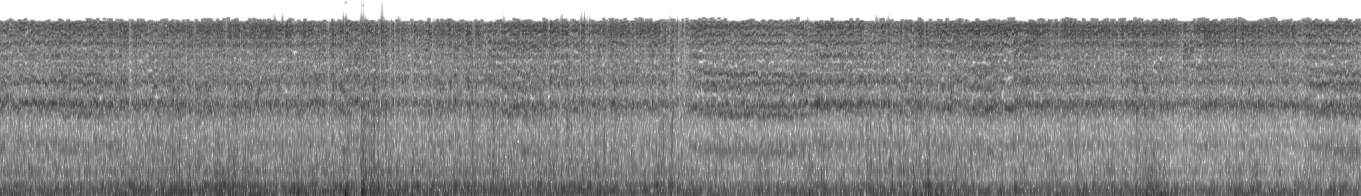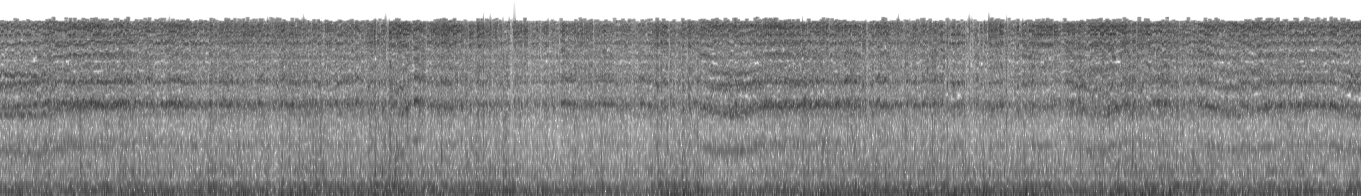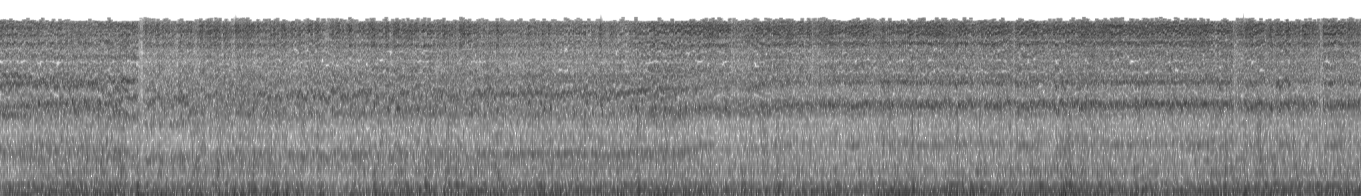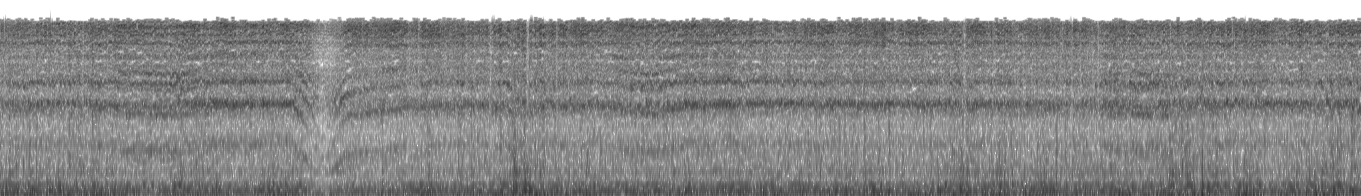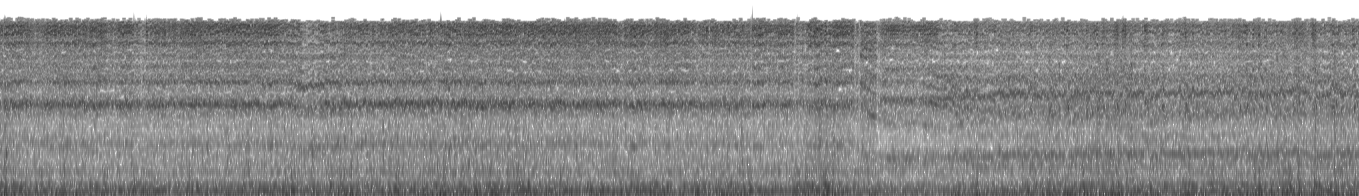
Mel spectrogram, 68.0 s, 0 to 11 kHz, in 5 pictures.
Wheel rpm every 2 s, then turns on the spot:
220, 230, 230, 220, 220, 230, 230, 230, 240, 230, 220, 230, 230, 220, 170, 160, 170, 220, 230, 230, 230, 190, 200, 230, 230, 230, 220, 230, 230, 230, 240, 200, 160, 160.
none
